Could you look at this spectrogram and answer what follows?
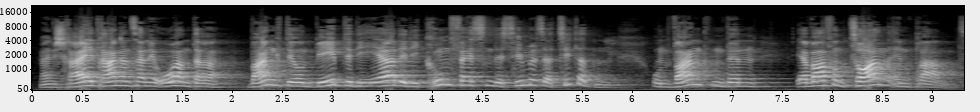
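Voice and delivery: solemn, weighty psalm reading; preacher reads the psalm to the congregation, solemn and weighty; scripture reading. Acted. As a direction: read the psalm like a grand proclamation.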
